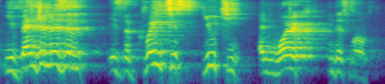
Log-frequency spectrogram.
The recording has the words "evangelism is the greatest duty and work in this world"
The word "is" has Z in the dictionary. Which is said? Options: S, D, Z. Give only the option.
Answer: Z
